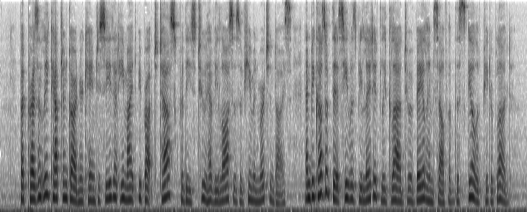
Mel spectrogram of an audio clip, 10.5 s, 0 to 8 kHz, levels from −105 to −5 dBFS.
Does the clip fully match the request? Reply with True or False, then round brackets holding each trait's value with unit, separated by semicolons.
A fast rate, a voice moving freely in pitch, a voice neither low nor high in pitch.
False (220 wpm; 3.7 semitones; 180 Hz)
